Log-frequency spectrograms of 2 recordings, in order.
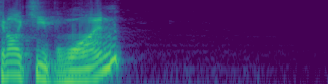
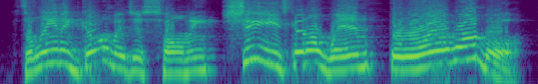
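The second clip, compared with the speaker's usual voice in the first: put-on hype voice; 8 semitones higher, slower than usual. Hyping wrestling, put-on voice.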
